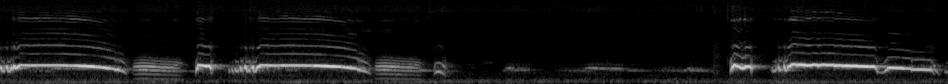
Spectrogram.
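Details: Female puter pelung African collared dove calling the male. A series of long, smooth coos alternates with harsh, buzzing notes, followed by a stretch of faint soft murmurs before loud drawn-out cooing resumes.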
